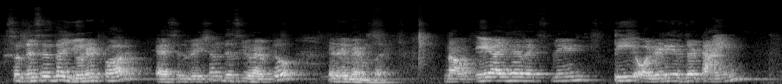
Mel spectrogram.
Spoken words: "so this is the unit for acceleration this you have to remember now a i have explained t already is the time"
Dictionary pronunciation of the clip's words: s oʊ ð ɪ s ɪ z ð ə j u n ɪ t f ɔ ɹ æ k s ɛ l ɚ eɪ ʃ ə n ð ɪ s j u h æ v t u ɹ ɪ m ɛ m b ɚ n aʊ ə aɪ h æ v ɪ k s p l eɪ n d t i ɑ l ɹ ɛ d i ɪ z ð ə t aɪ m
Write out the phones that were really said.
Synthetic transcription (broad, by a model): s oʊ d ɪ s ɪ z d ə j u n ɪ t f ɔ ɹ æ s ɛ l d eɪ ʃ ə n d ɪ s j u h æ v t u ɹ ɪ m ɛ m b ɚ n aʊ ə aɪ h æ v ɪ k s p l eɪ n d t i ɑ l ɹ ɛ d i ɪ z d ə t aɪ m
